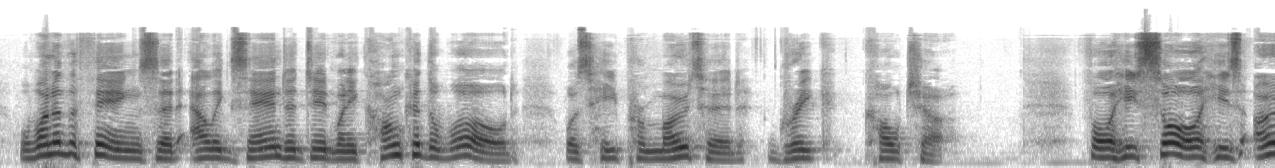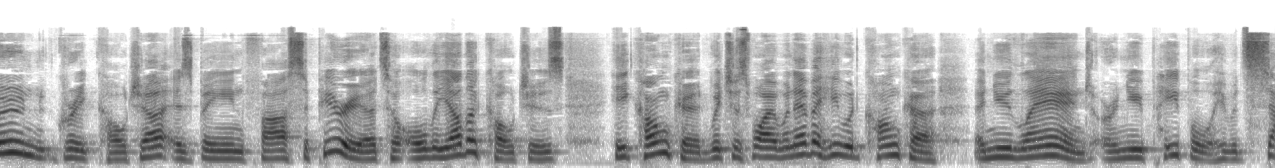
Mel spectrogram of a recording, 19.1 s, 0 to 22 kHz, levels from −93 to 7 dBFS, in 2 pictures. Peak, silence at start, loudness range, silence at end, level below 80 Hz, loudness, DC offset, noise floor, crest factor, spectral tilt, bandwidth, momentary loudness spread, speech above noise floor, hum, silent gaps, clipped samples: 0 dBFS; 0.15 s; 7 LU; 0 s; -64 dBFS; -18 LUFS; under 0.1%; -62 dBFS; 18 dB; -4 dB/octave; 13 kHz; 10 LU; 44 dB; none; none; under 0.1%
